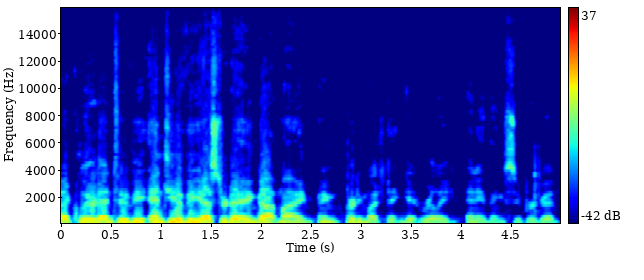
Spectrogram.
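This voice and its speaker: Speaking at a very fast pace, a man's very deep, low voice carries vocal fry. His pitch swings very widely. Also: very clean recording, silent background. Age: 40s. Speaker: video game streamer. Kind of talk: casual live gameplay chat. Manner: casual, profane.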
